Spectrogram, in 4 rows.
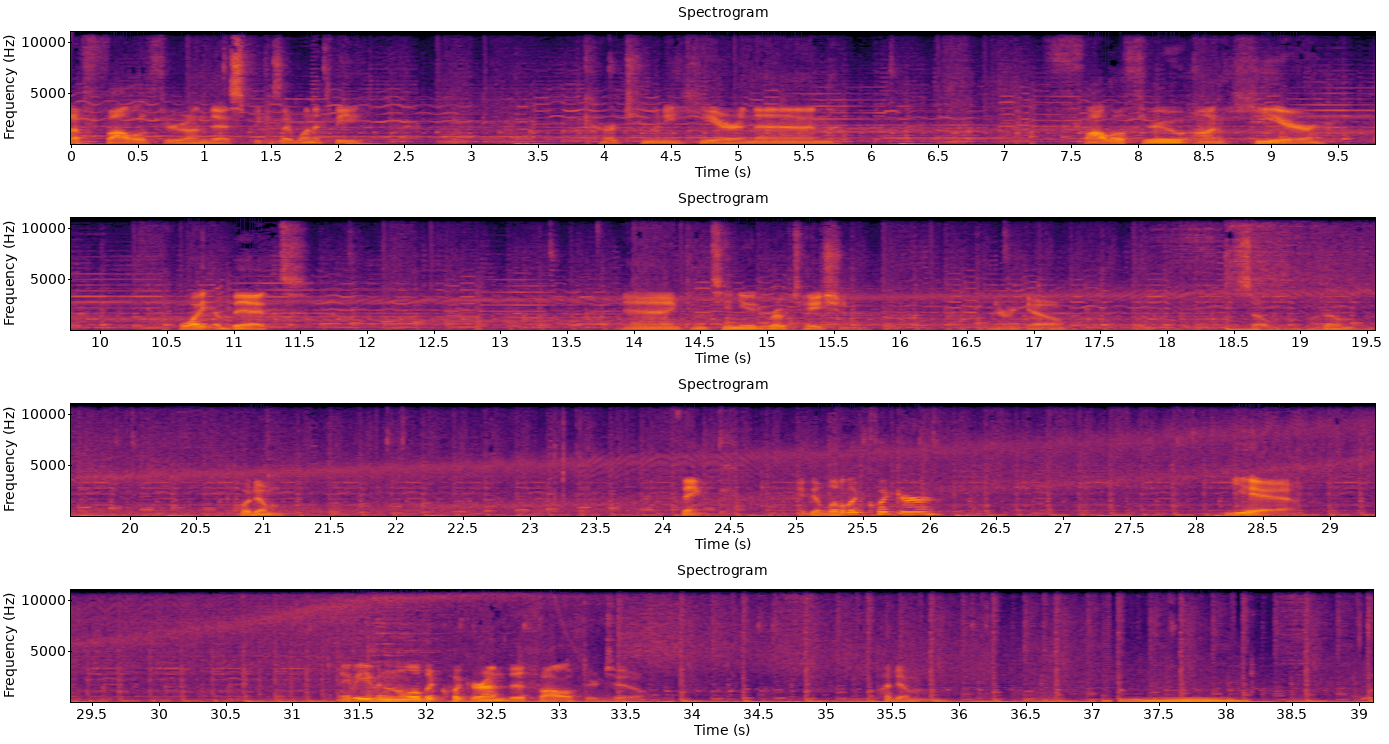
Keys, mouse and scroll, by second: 1.1 click, 2.0 space, 4.0-6.1 drag, 8.4-11.9 drag, 13.3-16.8 drag, 18.4 click, 18.5 space, 19.9 click, 20.2 space, 21.9 click, 22.2 space, 24.3 right click, 24.3 space, 24.6 g, 25.9 click, 26.1 space, 27.9 click, 28.1 space, 31.0 right click, 31.0 space, 31.2 g, 32.7 click, 33.0 space, 34.5 click, 34.7 space, 36.1 click, 37.4 right click, 38.1 g.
